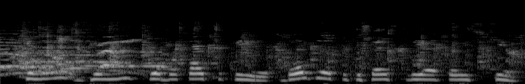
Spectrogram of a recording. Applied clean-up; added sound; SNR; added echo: classical method WPE with log-MMSE.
